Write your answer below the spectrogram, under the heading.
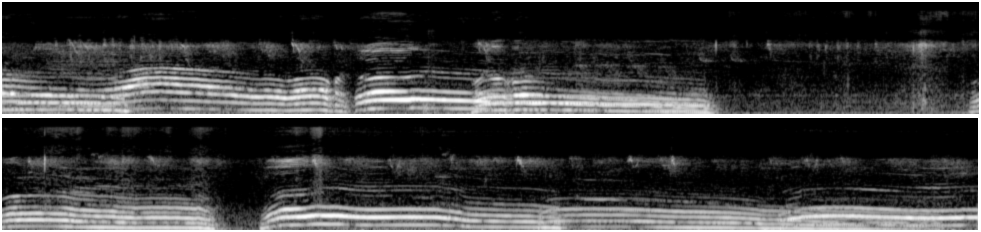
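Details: Loud meowing from two large male cats squaring off before a territorial fight: long wavering yowls that bend down at their ends, broken by short pauses, the two voices trading and overlapping.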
